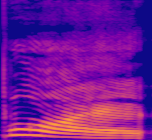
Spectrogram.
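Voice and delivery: high, loud, long-drawn exclamation; stunned reaction. Retold or imitated. Viewer reacting to an unexpected story turn, stunned. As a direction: stretch it out in mock astonishment.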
